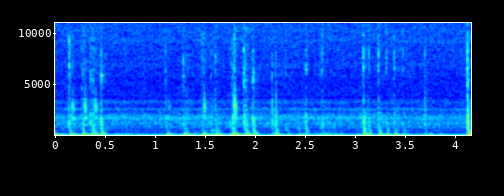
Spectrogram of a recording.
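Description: Computer keyboard typing in quick bursts of keystrokes with short pauses between them, over a steady low hum.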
